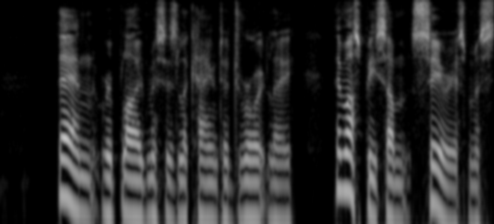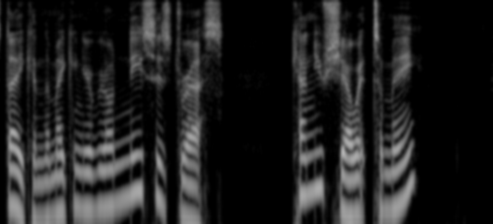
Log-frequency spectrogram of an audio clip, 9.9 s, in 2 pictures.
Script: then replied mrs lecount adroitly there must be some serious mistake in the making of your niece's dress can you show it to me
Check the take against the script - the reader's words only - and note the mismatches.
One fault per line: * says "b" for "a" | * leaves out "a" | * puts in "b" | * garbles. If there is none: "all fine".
all fine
